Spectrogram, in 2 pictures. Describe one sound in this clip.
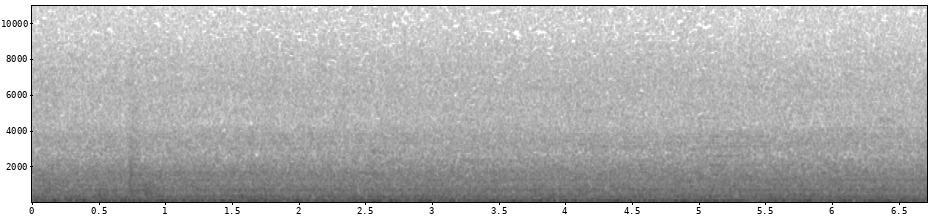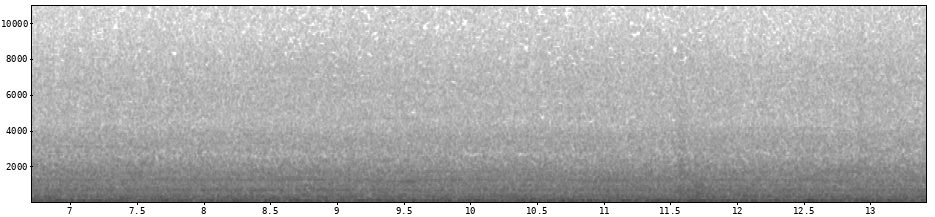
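An extractor fan hums steadily.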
